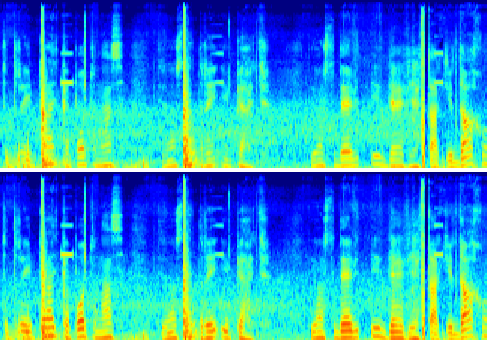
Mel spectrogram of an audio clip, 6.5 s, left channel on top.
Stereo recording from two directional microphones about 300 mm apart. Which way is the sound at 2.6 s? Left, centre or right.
Right.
